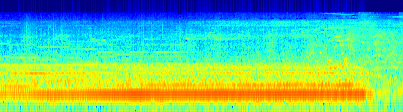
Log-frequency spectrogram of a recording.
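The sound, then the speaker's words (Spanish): The engine of a large, mouse-grey steamboat drones with a steady low hum and layered tones, holding loud and constant for about seven seconds before abruptly dropping off near the end. “¡Han regresado! Vamos a estar aquí y traen un vapor más grande que hace mucho más ruido.”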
